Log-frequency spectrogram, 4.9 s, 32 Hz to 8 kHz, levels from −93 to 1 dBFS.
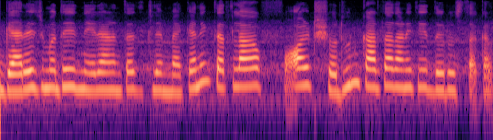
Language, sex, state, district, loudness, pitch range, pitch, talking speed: Marathi, female, Maharashtra, Sindhudurg, -20 LUFS, 225-260 Hz, 250 Hz, 170 wpm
